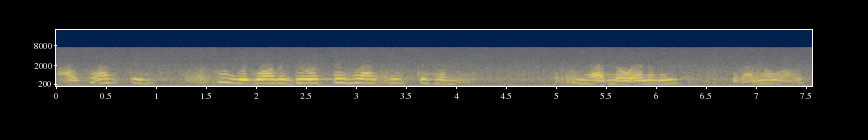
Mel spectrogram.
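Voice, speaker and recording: A woman's voice: a little high, fairly even intonation, normal speed, dark tone, close to an everyday voice. An actress playing an anxious, apprehensive woman in an old radio crime drama, in a dramatic manner. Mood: shaken, subdued. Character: anxious woman uneasy for a male friend. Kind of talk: 1940s-50s radio crime drama acting. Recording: dull, hissy old-time radio recording.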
